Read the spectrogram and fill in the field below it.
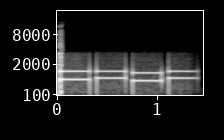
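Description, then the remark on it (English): Four steady touch-tone keypad beeps from a caller's cell phone, each a clean dual-pitched tone lasting about a third of a second, separated by brief gaps, loud with no voices. “You might be hitting your ear or redial or something there.”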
